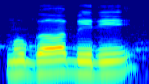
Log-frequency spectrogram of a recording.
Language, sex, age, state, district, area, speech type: Odia, male, 60+, Odisha, Kendrapara, urban, spontaneous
